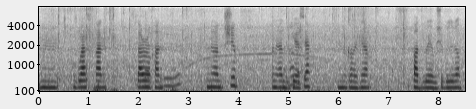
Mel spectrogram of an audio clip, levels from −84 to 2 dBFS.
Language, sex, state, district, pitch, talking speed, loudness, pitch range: Nagamese, female, Nagaland, Dimapur, 220 Hz, 105 wpm, -19 LUFS, 215-225 Hz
